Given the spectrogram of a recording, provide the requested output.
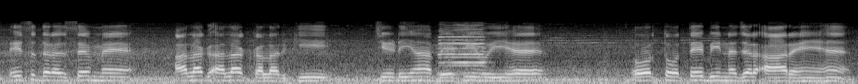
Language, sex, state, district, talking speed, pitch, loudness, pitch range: Hindi, male, Rajasthan, Jaipur, 125 wpm, 170 Hz, -12 LUFS, 160-180 Hz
